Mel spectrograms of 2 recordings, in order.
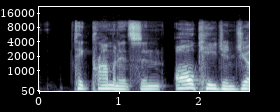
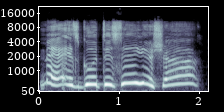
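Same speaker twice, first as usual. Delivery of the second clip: much higher Cajun call, friendly; Cajun holler. Acted. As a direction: shout the greeting in a high Cajun voice. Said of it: "Thibodeau hollers back".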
